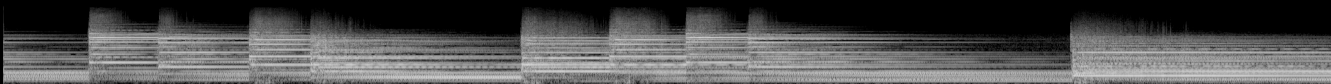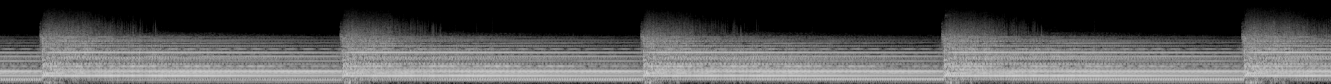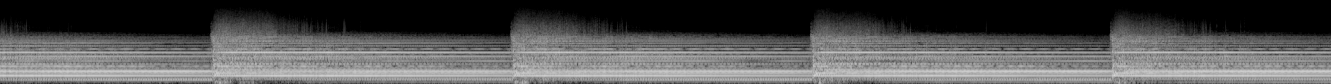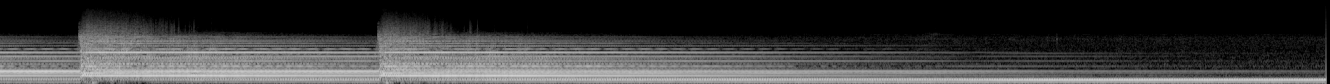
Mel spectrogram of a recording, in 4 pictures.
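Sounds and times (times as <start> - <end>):
bell: 0.0 - 53.2.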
